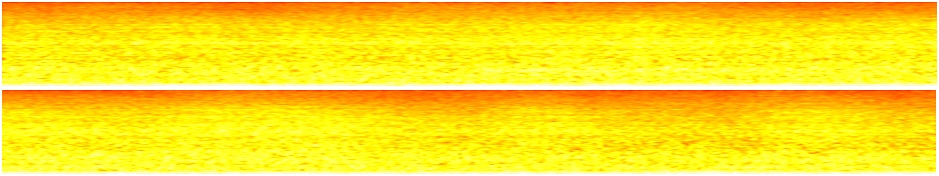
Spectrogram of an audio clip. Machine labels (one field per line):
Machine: fan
